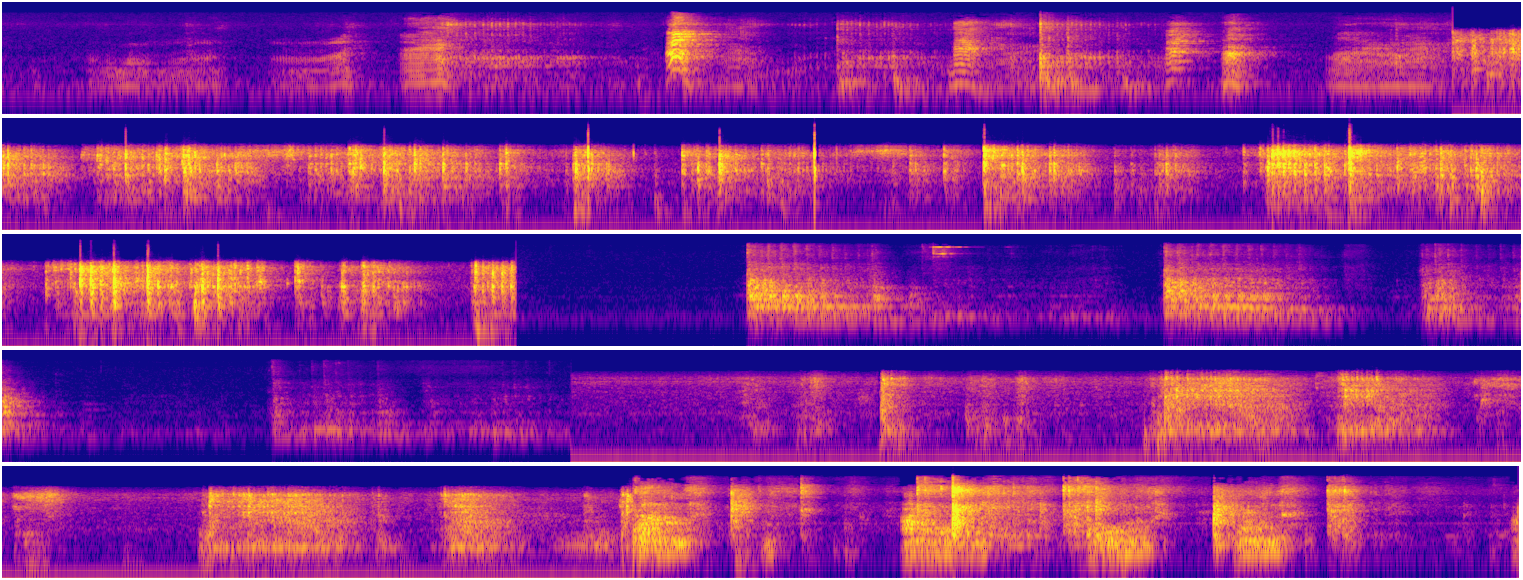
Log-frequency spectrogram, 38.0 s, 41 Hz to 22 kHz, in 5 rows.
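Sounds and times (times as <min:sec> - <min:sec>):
puppies growling: 0:00.4 - 0:17.8, 0:31.4 - 0:37.9.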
